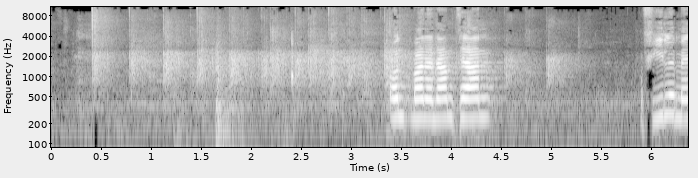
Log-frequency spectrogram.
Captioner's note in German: Beifall Freie Demokraten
